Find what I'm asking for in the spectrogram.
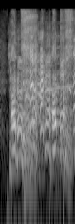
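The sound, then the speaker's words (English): A voice imitates a friend's sneezes, a quick run of several breathy, voiced bursts that comes out almost like a chuckle, loud and close together with no pauses between them. “he sneezes every single time. He does six in a row every time, and they're real like,”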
